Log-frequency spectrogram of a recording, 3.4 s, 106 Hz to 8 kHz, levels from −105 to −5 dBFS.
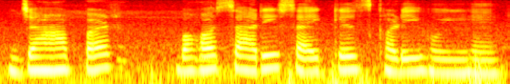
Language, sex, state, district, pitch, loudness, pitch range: Hindi, female, Uttar Pradesh, Lucknow, 220 Hz, -14 LUFS, 200-225 Hz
